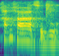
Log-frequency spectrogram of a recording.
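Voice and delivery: mock laughing, ironic. Explaining that the friend calls herself dumb ironically, ironic put-on laugh.

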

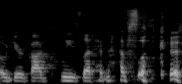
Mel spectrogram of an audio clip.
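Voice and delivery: pleading prayer-like voice. Retelling own thoughts while waiting for someone, retelling a desperate prayer. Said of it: "I'm praying like".

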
